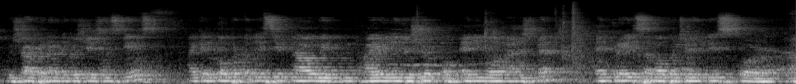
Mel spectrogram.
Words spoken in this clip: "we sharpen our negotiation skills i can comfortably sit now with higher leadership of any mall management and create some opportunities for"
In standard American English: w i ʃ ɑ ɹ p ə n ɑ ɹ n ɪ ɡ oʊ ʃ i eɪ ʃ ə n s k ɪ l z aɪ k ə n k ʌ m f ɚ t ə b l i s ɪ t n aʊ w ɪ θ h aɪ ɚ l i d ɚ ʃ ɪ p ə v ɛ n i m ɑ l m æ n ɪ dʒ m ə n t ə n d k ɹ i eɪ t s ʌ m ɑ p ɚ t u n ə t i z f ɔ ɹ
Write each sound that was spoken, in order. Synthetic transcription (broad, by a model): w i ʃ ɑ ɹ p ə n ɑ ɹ n ɪ ɡ oʊ ʃ i eɪ ʃ ə n s k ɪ l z aɪ k ə n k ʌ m p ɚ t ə l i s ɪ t n aʊ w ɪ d h aɪ ɚ l i d ɚ ʃ ɪ p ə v ɛ n i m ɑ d m æ n ɪ dʒ m ə n t ə n d k ɹ i eɪ t s ʌ m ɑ p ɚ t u n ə t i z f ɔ ɹ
